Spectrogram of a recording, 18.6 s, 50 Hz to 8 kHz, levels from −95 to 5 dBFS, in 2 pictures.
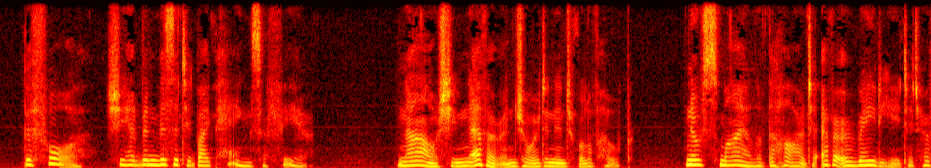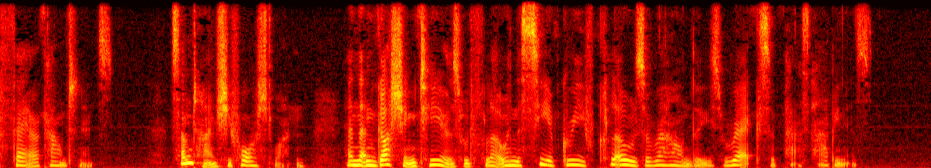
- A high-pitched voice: Yes, high, 195 Hz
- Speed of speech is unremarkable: Yes, average, 155 wpm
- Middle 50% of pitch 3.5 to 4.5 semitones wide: No, average, 4.9 semitones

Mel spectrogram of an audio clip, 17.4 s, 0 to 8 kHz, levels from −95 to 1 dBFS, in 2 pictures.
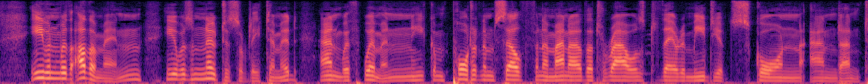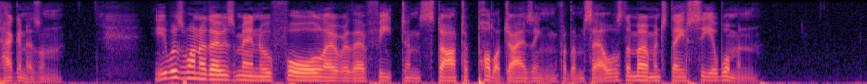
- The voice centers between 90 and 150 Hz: Yes, low, 135 Hz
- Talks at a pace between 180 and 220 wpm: No, average, 160 wpm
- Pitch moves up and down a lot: No, average, 4.4 semitones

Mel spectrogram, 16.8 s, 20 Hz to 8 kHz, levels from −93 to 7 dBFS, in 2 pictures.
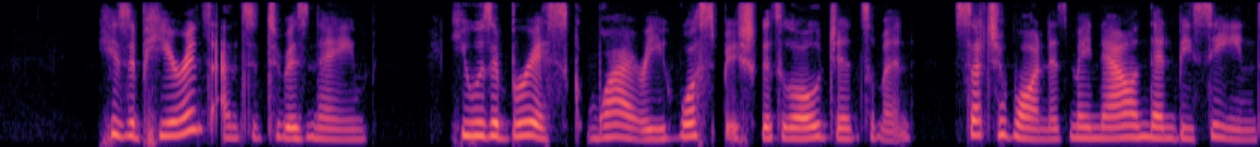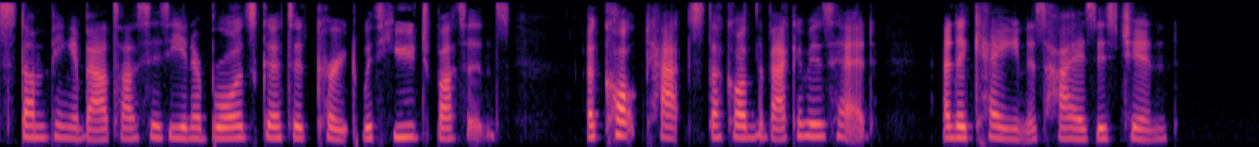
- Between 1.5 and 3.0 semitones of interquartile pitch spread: Yes, narrow, 2.4 semitones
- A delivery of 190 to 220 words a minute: Yes, average, 195 wpm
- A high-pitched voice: Yes, high, 225 Hz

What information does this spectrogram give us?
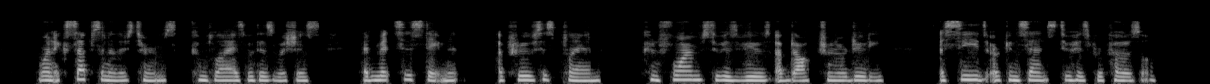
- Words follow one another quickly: No, average, 140 wpm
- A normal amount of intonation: No, narrow, 1.6 semitones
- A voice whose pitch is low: No, medium, 185 Hz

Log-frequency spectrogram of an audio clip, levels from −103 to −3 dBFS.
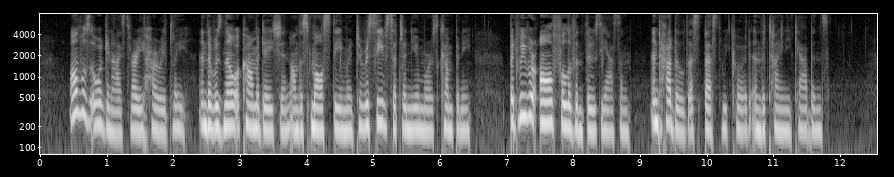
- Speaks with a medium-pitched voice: Yes, medium, 180 Hz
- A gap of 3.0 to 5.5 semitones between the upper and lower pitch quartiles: No, narrow, 2.5 semitones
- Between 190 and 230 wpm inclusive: No, average, 175 wpm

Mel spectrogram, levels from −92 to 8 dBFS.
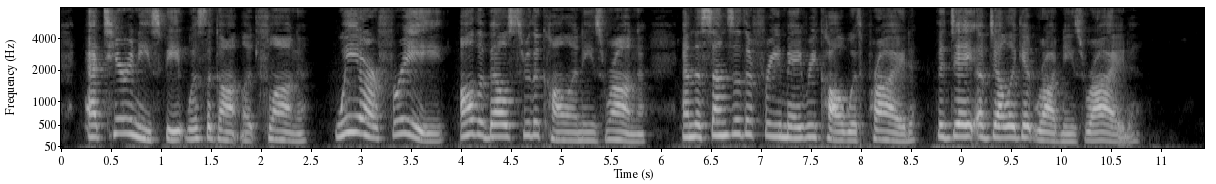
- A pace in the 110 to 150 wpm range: No, average, 175 wpm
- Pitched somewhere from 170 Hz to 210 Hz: No, high, 235 Hz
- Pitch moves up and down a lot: Yes, wide, 6.4 semitones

